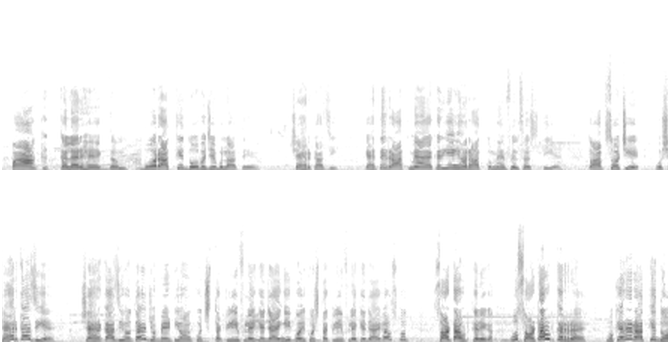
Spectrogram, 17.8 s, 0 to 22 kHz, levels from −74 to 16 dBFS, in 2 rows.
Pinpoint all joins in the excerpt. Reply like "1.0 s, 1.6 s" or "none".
1.7 s, 9.8 s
